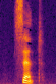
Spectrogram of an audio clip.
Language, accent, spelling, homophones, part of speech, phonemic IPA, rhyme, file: English, US, scent, cent / sent, noun / verb, /sɛnt/, -ɛnt, En-us-scent.ogg
- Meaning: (noun) 1. A distinctive smell 2. A smell left by an animal that may be used for tracing 3. The sense of smell 4. A substance (usually liquid) created to provide a pleasant smell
